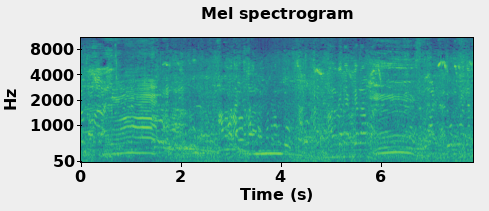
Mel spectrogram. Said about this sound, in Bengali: বিশাল বড় একটা বিগ সাইজের সার গরু এটা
